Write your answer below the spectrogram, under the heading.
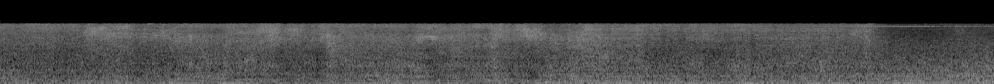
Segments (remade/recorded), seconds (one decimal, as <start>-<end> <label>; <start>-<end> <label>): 0.0-1.7 recorded; 1.7-5.4 remade; 5.4-9.9 recorded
